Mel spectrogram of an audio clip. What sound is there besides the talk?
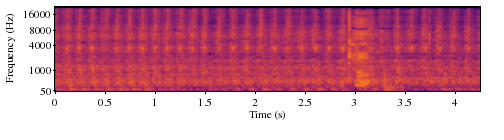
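sewing machine stitching quilt circles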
